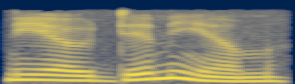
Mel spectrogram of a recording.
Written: neodymium

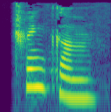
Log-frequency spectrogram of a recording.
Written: trinkum

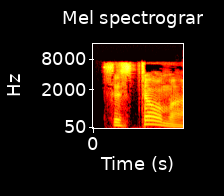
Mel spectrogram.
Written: cystomatous

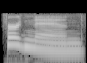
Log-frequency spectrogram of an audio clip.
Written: Ferdinand I

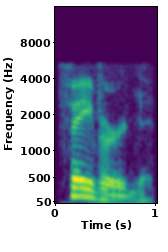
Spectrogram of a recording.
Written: favored

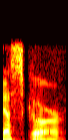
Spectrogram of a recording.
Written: eschar

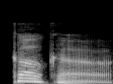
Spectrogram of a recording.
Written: koko

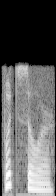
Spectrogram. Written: footsore

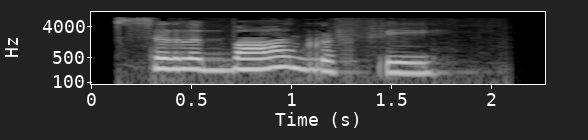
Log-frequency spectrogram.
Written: syllabography

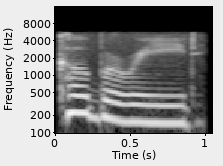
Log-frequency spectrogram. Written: Kobarid

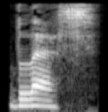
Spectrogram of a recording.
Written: blessingly

